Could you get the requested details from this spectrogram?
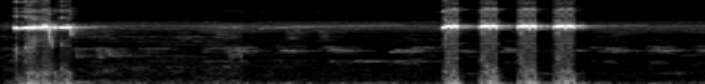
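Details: Used as a lure to make other blue-crowned hanging parrots answer: a short high trill, a pause, then four rapid sharp high chips.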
